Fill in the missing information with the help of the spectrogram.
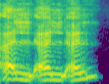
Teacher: जब आप अल मगदूबी बोल रही हैं अल अल अल तो हमजा की आवाज आ रही है ना? इसका मतलब अलिफ तो नहीं हो सकता।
